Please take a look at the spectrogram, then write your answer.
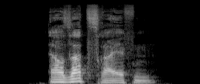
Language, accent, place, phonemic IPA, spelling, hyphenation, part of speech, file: German, Germany, Berlin, /ɛɐ̯ˈzat͡sˌʁaɪ̯fn̩/, Ersatzreifen, Er‧satz‧rei‧fen, noun, De-Ersatzreifen.ogg
- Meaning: spare tyre, spare tire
